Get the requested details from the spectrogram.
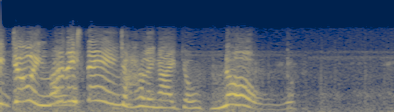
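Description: A young woman cries out in alarm and speaks excitedly.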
